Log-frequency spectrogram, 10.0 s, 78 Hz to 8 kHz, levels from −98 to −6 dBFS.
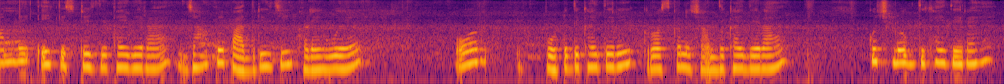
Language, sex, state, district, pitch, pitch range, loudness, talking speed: Hindi, female, Bihar, Gaya, 200 Hz, 185-245 Hz, -27 LUFS, 195 wpm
